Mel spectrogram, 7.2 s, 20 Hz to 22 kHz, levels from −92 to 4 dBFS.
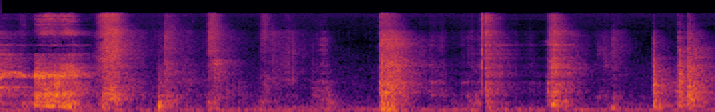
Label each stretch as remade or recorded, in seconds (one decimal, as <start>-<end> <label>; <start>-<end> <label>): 0.0-0.9 remade; 0.9-4.8 recorded; 4.8-5.7 remade; 5.7-7.2 recorded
